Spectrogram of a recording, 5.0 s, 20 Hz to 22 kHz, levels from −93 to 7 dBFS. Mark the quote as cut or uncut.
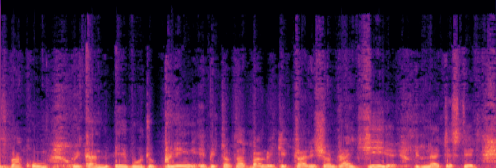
uncut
